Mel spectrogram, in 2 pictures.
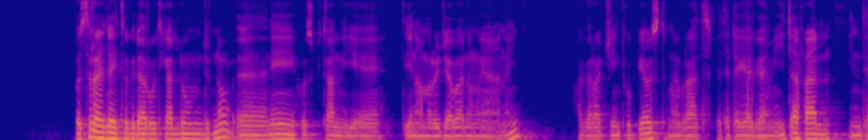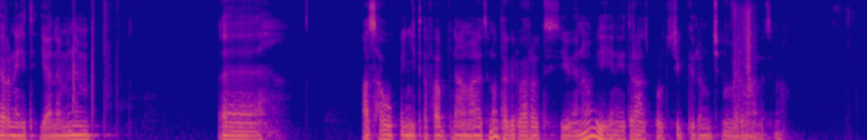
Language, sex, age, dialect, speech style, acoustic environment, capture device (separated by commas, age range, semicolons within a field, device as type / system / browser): Amharic, male, 35-44, Ethiopia - Addis Ababa, excited, silence, mobile / Linux / Chrome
